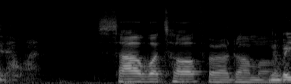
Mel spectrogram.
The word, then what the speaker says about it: Salvatore Ferragamo: Salvatore Ferragamo. No, but you got to roll the R. Salvatore Ferragamo.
